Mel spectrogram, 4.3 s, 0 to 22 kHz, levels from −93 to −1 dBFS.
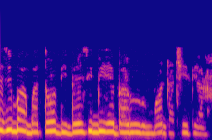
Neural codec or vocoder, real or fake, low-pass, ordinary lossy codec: codec, 16 kHz, 16 kbps, FreqCodec, larger model; fake; 5.4 kHz; MP3, 48 kbps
